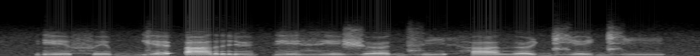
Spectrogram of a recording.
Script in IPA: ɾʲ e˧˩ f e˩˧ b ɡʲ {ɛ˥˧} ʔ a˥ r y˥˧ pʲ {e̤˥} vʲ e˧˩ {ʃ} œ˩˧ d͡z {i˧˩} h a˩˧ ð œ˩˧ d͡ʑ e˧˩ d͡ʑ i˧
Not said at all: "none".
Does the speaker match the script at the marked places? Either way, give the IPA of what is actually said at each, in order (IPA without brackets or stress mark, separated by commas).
ɛ˥˧, e˥, ʒ, i˩˧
